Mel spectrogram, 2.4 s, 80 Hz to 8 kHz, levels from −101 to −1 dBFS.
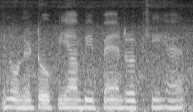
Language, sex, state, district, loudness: Hindi, female, Haryana, Charkhi Dadri, -15 LUFS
